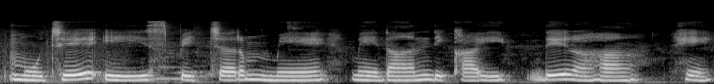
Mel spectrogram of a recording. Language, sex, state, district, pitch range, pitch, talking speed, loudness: Hindi, female, Madhya Pradesh, Dhar, 195-215 Hz, 200 Hz, 75 wpm, -14 LUFS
